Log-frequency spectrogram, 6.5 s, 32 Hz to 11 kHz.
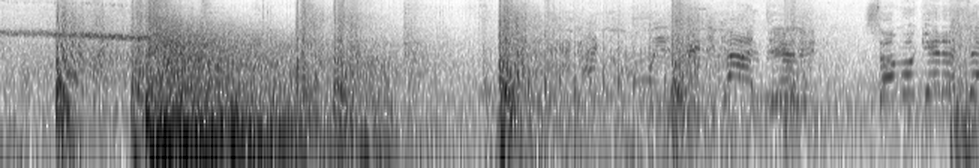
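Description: Katyusha rocket artillery barrage in Company of Heroes 2, a World War II strategy game: several heavy explosive blasts and rumbling impacts, loud and close, mixed with gunfire and talk.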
